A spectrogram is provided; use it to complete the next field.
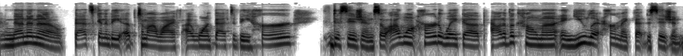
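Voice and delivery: usual speaking voice

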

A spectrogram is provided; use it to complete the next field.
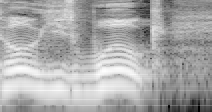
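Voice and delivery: dumb mocking voice. Saying the word woke the way it now gets said, dumb mocking voice. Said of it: "without putting on that dumb voice".

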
